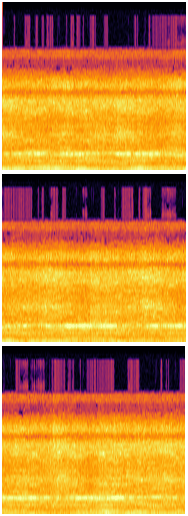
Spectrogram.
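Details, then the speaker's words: Kirby Sentria vacuum cleaner rescued from the curb, some parts still broken: a steady high whir with a constant tone and no grinding or rattle. The motor runs smooth and healthy. "So, I mean, it sounds good, runs good, and performs as a vacuum just fine."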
